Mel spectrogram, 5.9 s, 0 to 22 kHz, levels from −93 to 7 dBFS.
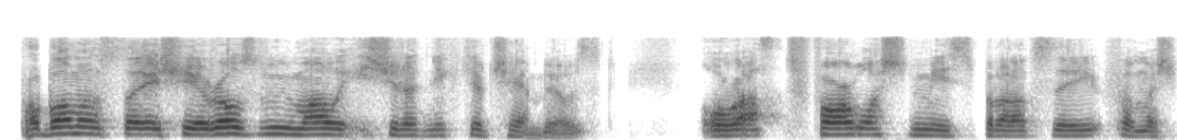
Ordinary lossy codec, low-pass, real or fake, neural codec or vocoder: none; 7.2 kHz; fake; codec, 16 kHz in and 24 kHz out, 0.4 kbps, LongCat-Audio-Codec, fine tuned four codebook decoder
